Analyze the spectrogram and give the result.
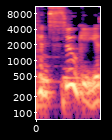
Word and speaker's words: kintsugi: It is from the 15th century, and it's called kintsugi. It's spelled K-I-N-T-S-U-G-I.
